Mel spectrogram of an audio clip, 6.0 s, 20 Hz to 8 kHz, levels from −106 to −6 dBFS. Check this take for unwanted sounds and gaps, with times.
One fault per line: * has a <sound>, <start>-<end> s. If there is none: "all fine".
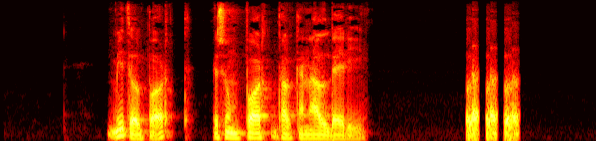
* has a laugh, 4.7-5.2 s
